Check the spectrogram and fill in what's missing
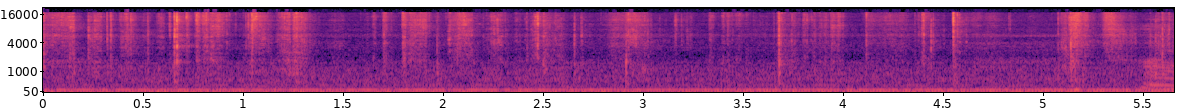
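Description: Scissors snip through scrap material in a quiet crafting session, a series of light, quick cutting strokes close by over a steady low background hum.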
